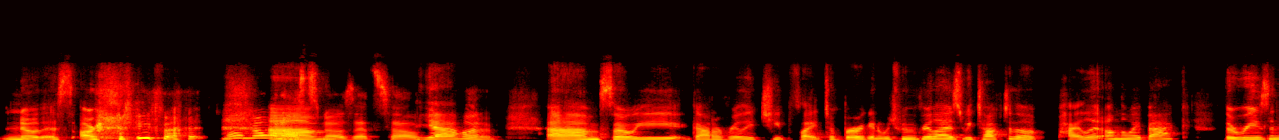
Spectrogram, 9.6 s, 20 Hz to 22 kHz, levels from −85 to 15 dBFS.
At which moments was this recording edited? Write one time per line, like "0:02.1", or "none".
0:04.5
